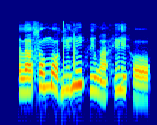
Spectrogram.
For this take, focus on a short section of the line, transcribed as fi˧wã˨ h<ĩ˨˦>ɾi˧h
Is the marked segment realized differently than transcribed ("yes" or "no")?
no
